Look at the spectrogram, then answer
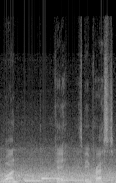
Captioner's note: bell chimes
